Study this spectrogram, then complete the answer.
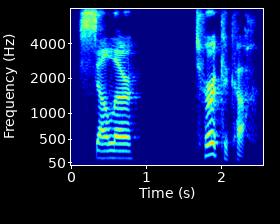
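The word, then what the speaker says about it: sella turcica: shape um Groove at the top called the Sellar Tura that's how you pronounce it trust me I checked it on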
